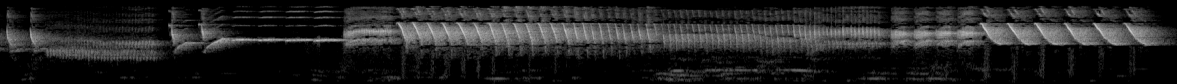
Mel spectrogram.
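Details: Young canary, about five months old, mimicking other birds while assembling its song: a long, thin whistle, then dense buzzy trills and fast repeated high notes, with faint background noise.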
